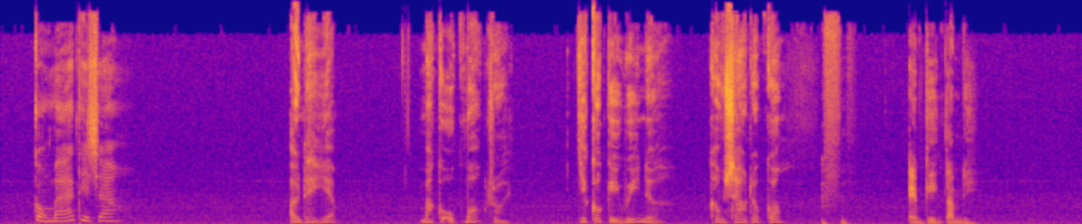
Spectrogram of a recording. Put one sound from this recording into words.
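A middle-aged woman speaks tearfully and pleadingly, close by.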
